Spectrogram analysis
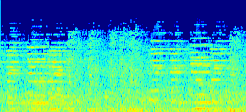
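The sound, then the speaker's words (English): A train pulls slowly by from left to right beyond the right-field wall of a baseball park during a game, a steady low rumble with a droning tonal hum that holds evenly for the whole stretch, with faint background ambience underneath. “And that's where I'm seeing the train pulling slowly by, left to right.”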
